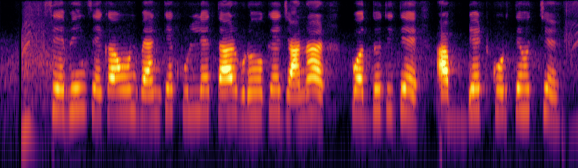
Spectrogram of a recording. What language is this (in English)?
Bangla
